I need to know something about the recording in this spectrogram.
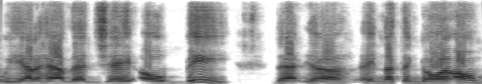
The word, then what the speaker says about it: Job: And we pronounce it a job, but we're talking about the person called Job.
